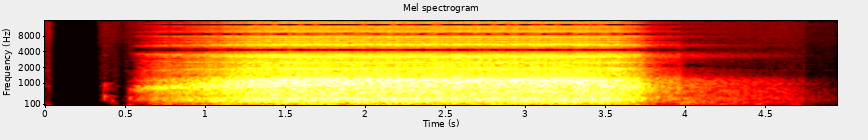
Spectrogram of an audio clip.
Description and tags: Steam escaping from a pressure cooker by opening the security valve. The recording was pitched down to less than 10 percent of the original speed, thus changing to a echoing sound which reminds of a spitfire dragon. Sony ECM-MS907, Marantz PMD671. Slight noise reduction.
blowing, dragon, fantasy, fire, magic, pressure, spitfire, steam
